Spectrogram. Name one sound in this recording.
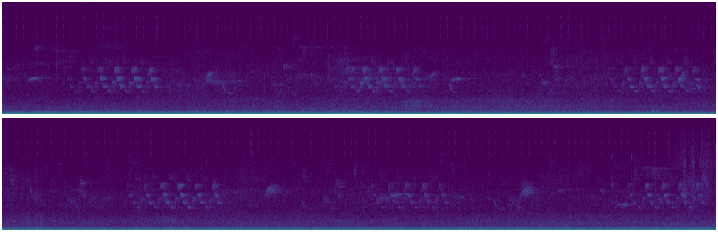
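Wind blows steadily across the open water.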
